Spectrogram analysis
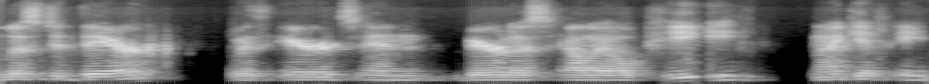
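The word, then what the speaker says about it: Berlis: appointment of Aird and Bearless, is that how you pronounce it? Correct. Bearless LLP as the Integrity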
